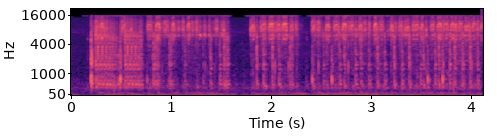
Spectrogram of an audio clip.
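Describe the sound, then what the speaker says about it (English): A TORQ TCM-1022 micro servo whirs in quick, buzzy mechanical bursts, a rapid series of close, loud back-and-forth movements separated by short pauses. "it's on the noisier side when you compare it to some of the other top aftermarket servos out there"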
